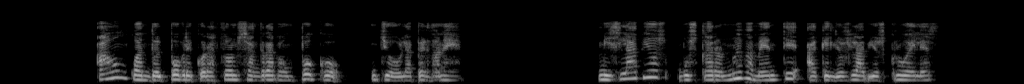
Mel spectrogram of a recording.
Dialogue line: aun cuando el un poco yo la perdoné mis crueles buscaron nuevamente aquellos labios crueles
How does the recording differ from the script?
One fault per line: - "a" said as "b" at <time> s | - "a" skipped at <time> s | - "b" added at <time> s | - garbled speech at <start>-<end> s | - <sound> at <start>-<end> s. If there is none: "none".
- "pobre corazón sangraba" added at 1.7 s
- "crueles" said as "labios" at 6.3 s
